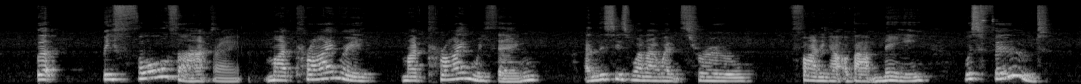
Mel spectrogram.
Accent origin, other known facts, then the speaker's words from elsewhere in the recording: Yorkshire and the Humber, United Kingdom; I was raised in Yorkshire, England, and quite a strict family background.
